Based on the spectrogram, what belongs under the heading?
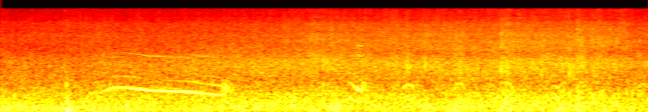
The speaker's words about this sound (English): That's what it sounded like as our boat plowed through the sea ice as we looked for an ice floe that was thick enough to call home base for an entire year.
